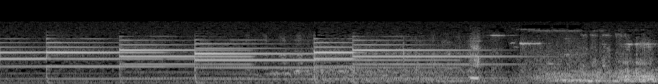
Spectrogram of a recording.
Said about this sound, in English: Now, ring the bell.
